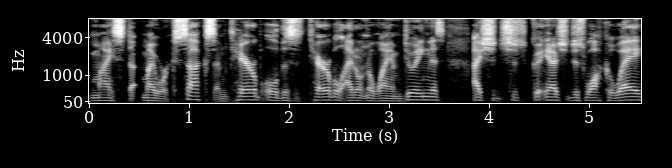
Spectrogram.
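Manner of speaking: ordinary talk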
